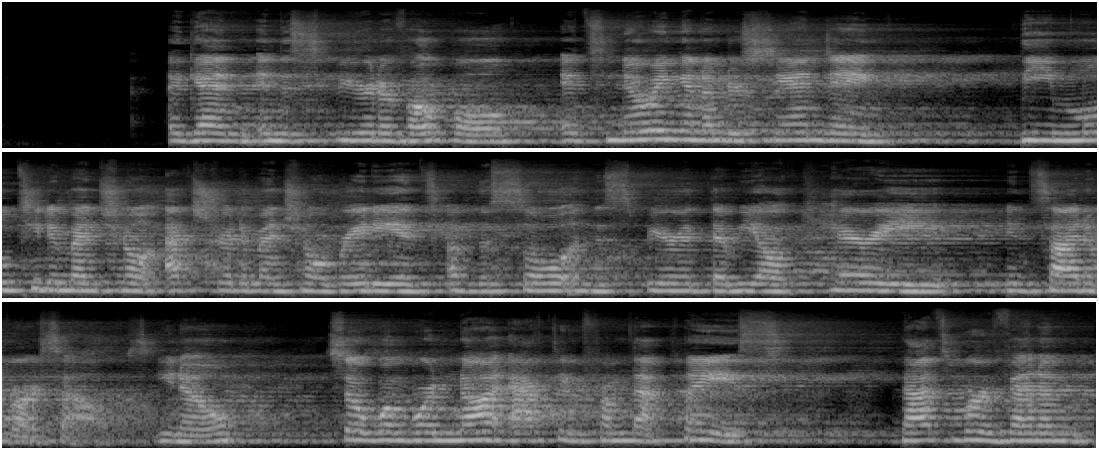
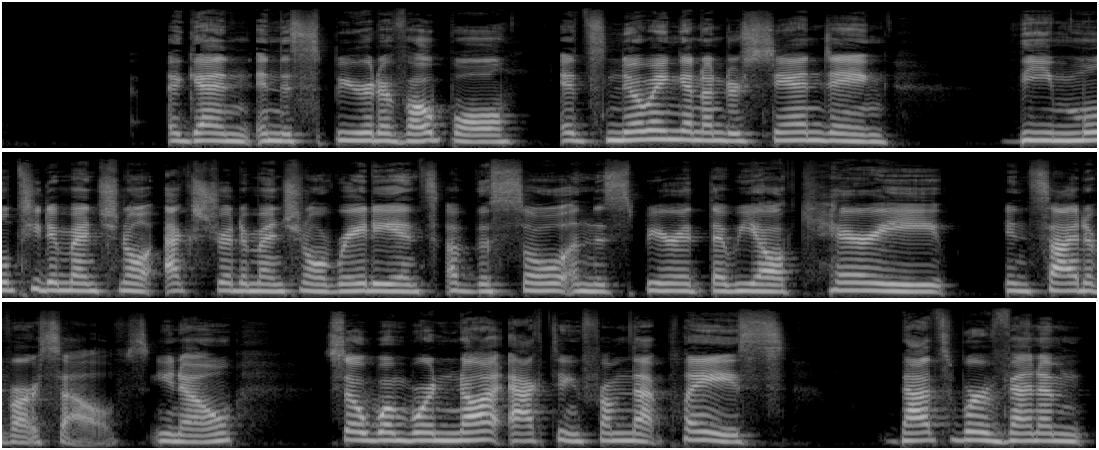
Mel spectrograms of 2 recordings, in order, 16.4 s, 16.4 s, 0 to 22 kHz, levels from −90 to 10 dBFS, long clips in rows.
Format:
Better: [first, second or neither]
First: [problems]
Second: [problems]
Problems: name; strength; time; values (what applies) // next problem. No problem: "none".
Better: second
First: room echo; slight; dies away in 2.2 s // off-mic speech; somewhat distant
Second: none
